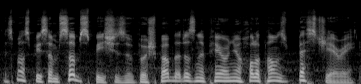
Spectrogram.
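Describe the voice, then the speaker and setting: A man's voice: fairly high pitch, sing-song, quick pace. A man hosting a playthrough, reading game text aloud with animation and muttering offhand commentary to himself. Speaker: gaming channel host.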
